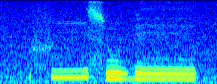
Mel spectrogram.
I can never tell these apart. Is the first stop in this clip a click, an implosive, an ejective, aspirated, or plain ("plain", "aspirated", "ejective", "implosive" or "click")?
implosive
